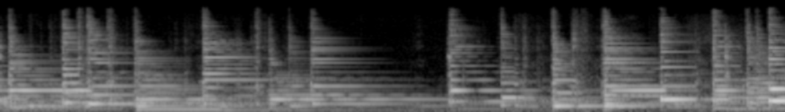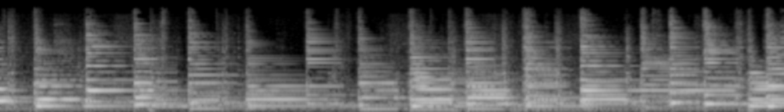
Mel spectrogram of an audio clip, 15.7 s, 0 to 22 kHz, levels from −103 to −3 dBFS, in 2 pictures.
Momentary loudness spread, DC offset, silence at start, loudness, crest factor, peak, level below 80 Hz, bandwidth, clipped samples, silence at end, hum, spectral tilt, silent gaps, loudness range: 12 LU; under 0.1%; 0 s; -32 LUFS; 18 dB; -14 dBFS; -70 dBFS; 16 kHz; under 0.1%; 0 s; none; -4.5 dB/octave; none; 9 LU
